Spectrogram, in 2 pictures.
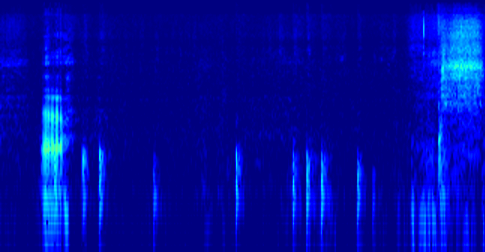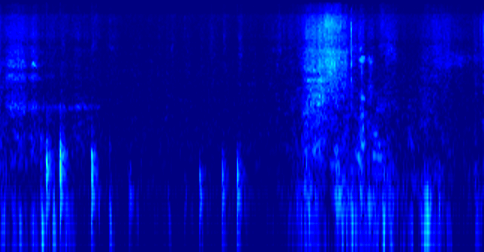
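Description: Marker or chalk strokes on a classroom board during an accounting lecture, a run of short scratchy taps and squeaks in uneven bursts, with louder rubbing swipes mixed in and a lecturer's voice faintly around them.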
